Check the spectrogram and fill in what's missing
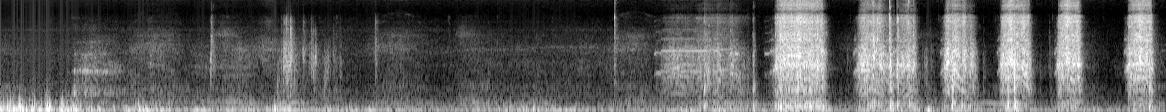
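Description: A power drill drives small tapping screws to mount a flood light bracket, several short loud whirring bursts in a stop-start rhythm following quieter handling noises and faint movement.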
